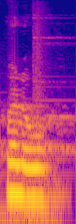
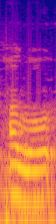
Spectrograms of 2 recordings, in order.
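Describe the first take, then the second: First: It is said in a big, heavy voice. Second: It is said in a natural, ordinary voice. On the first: "Contoh suara besar adalah seperti ini" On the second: "Suara natural itu seperti ini"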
